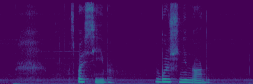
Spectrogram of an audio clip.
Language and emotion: Russian, sad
